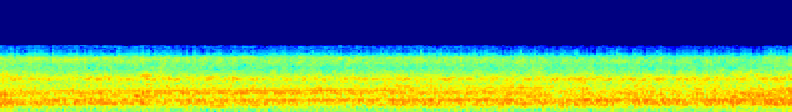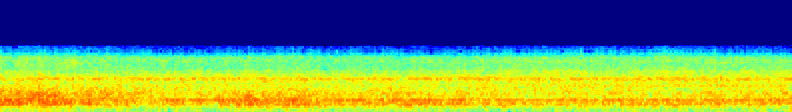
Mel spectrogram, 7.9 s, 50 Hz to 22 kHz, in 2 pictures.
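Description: Running noise inside a Keikyu N1000 series train with Siemens GTO VVVF control, wheels on rail at speed, with a faint motor and inverter whine whose higher tones fade out about three seconds in.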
